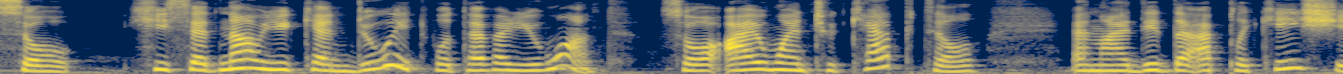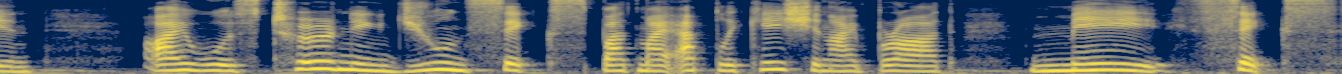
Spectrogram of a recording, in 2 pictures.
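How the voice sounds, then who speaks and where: A woman speaks at a high pitch with ordinary pitch variation and a fairly slow pace. The recording is very clean, with a silent background. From Turkmenistan. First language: not English. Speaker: nurse. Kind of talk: interview. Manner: halting.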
